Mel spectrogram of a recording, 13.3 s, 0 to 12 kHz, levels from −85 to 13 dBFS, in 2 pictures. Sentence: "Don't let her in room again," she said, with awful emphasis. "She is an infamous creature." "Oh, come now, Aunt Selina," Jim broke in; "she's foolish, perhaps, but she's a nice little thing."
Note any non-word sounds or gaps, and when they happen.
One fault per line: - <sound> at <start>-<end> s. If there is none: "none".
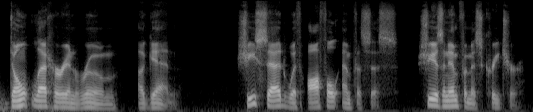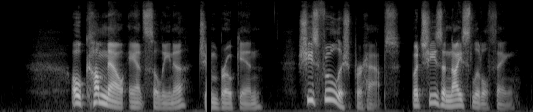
- dropout at 9.2-9.3 s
